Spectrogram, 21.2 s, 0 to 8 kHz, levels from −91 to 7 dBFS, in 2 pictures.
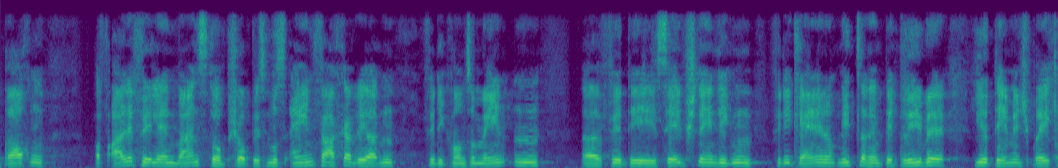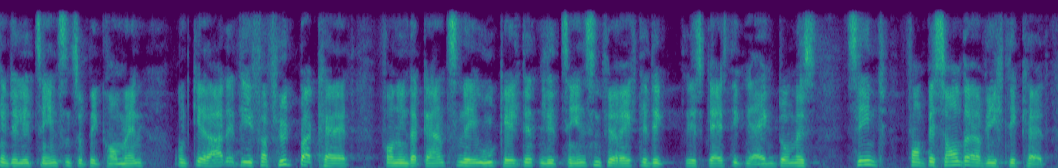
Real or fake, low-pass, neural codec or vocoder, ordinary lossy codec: fake; 7.2 kHz; codec, 16 kHz, 4 kbps, FreqCodec, smaller model; none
